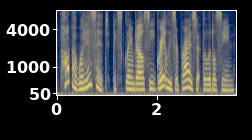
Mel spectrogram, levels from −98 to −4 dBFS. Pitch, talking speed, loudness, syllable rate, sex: 230 Hz, 200 wpm, -18 LUFS, 6.2 syllables/s, female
